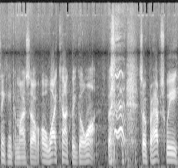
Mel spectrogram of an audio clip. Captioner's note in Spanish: Risas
